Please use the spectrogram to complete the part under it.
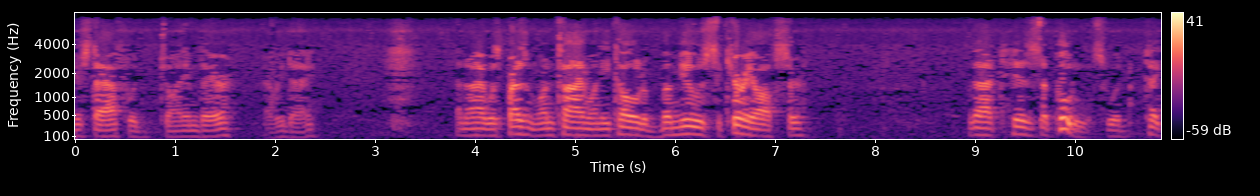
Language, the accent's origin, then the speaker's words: English; Washington, District of Columbia, United States; born there; I was born in Washington, D.C. in 1920, educated in a variety of schools, and then Princeton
